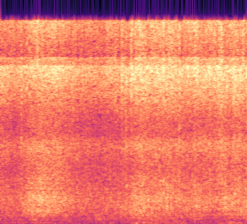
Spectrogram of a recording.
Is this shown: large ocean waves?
yes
